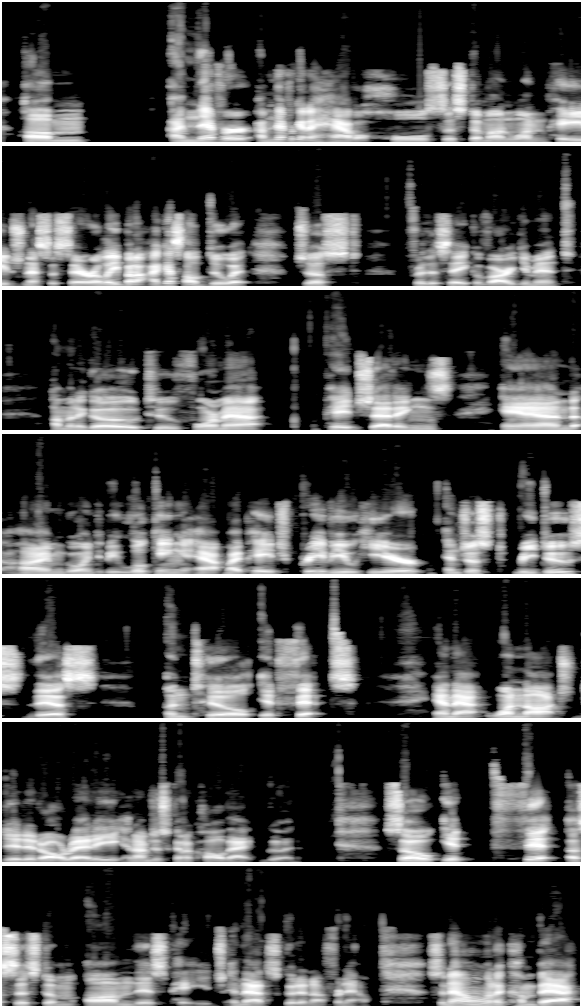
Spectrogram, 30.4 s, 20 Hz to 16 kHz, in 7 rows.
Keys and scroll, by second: 17.1 Down.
